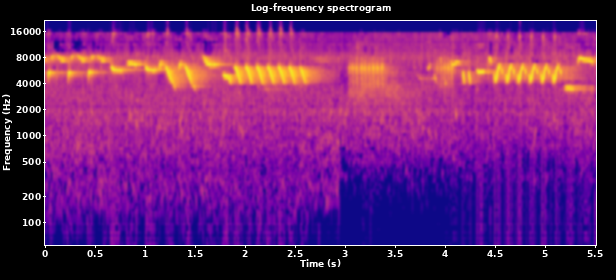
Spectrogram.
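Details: Eurasian wren singing in the 'tembakan' burst style, kept as tutor song for white-eyes: fast, piercing high trills and rattling runs for three seconds, a short break, then another quick trilled phrase.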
